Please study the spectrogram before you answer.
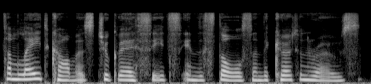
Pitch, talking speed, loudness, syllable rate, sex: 205 Hz, 195 wpm, -17 LUFS, 4.5 syllables/s, female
